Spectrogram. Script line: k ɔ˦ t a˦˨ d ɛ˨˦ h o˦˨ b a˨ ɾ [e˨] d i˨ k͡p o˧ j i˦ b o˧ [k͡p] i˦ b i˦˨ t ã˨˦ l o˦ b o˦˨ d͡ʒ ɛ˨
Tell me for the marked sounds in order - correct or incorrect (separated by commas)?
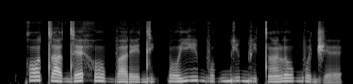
correct, incorrect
